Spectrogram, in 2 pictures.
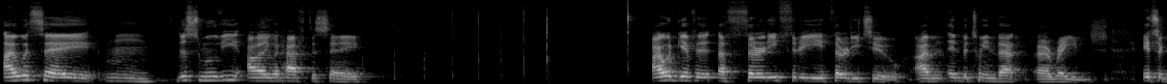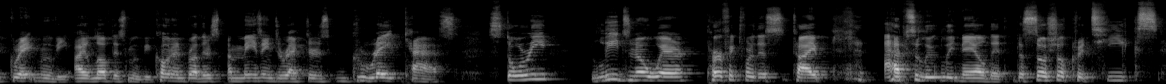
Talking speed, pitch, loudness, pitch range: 130 wpm, 165 Hz, -28 LUFS, 145-190 Hz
